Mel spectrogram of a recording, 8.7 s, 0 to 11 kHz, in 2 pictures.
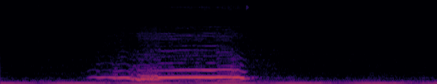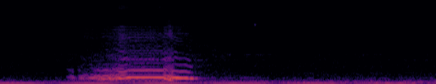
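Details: Loud snoring from a 13-year-old cat.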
